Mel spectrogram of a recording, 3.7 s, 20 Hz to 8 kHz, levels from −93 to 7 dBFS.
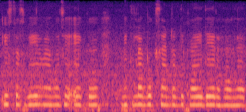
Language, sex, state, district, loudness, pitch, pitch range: Hindi, female, Chandigarh, Chandigarh, -15 LUFS, 225 Hz, 220-230 Hz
